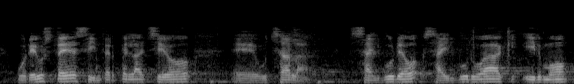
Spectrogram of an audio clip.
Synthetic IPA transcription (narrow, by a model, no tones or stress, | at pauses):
ɡuɾe̞ust̪e̞sint̪e̞ɾpe̞lat͡sio̞ | ut͡sala̰ | sajlβuɾuakiɾmo̞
